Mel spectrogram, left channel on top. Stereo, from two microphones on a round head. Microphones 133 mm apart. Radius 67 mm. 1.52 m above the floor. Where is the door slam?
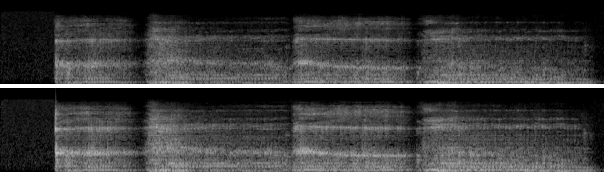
No door slam in this recording.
